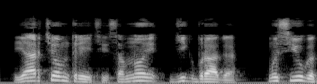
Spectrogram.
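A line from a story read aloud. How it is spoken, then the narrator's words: Small person shouting. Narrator (Russian): крикнул маленький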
